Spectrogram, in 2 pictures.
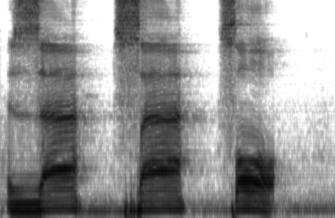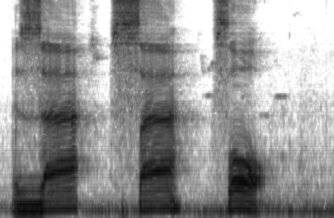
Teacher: Huruf zai memiliki makhraj sama dengan huruf sin dan sod.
